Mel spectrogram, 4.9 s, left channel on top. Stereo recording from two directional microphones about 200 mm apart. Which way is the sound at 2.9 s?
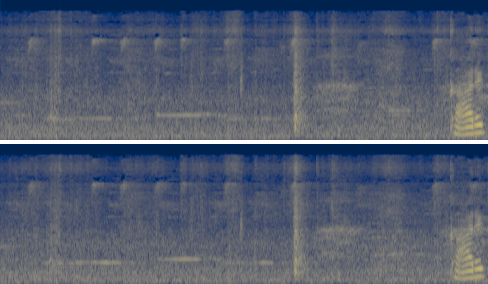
10° left (ahead or behind).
